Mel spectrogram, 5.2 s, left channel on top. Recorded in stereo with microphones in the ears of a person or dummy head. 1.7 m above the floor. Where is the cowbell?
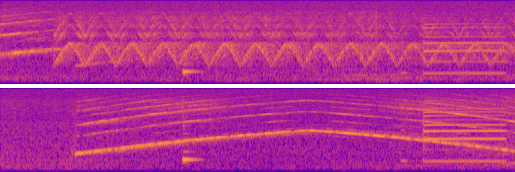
20° right (ahead or behind).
